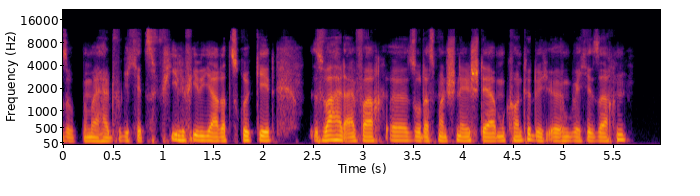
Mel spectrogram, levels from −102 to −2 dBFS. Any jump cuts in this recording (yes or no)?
no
